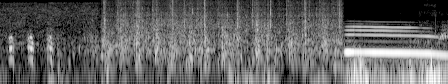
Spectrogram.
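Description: A dog thrashes and splashes in a tub of water.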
